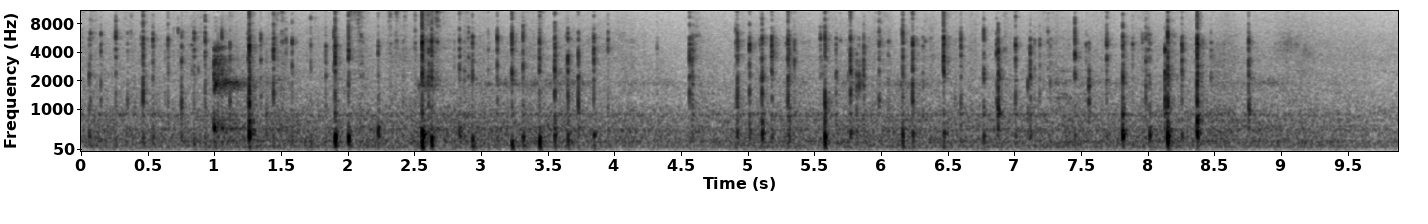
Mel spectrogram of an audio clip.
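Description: A teal Contigo plastic water bottle, hollow and partly filled with water, is held upright near the mic and tapped rapidly with long fingernails. Dozens of short, sharp, bright clicks come in quick, uneven bursts, with a brief lull just past the four-second mark. Each tap dies away almost instantly.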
